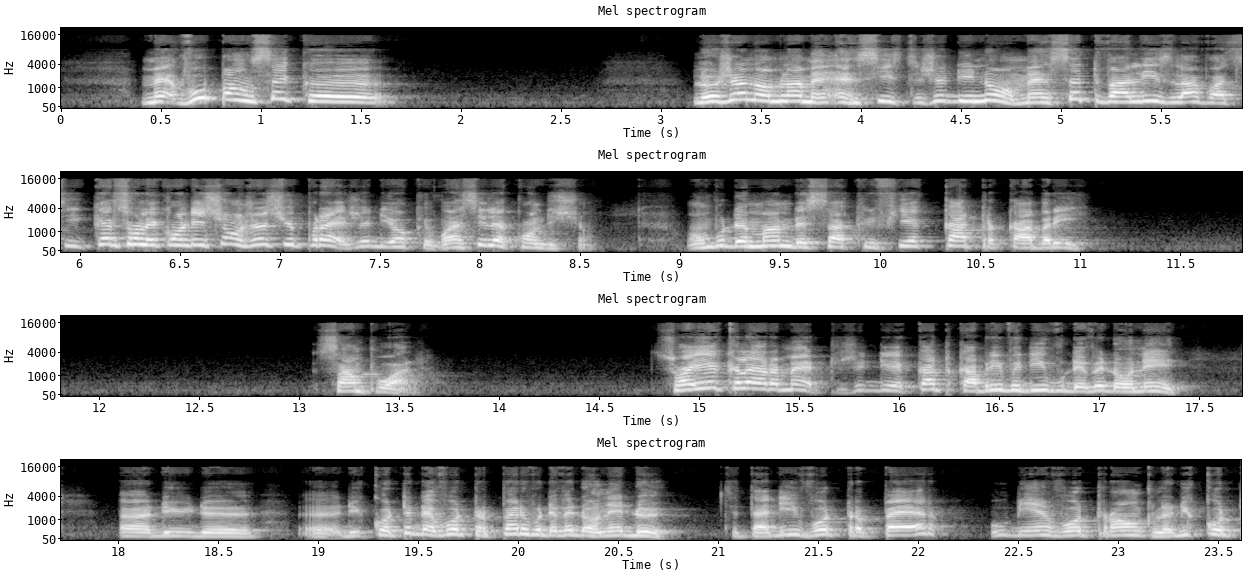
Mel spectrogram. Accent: Gabon; Ça existe même chez nous au Gabon.

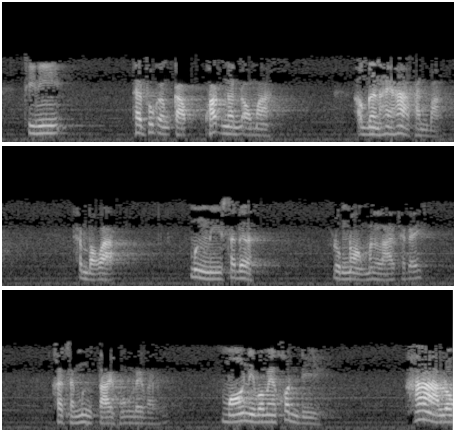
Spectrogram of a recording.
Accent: Sakon Nakhon, Thailand; ผมอยู่สกลนครครับ

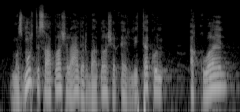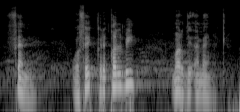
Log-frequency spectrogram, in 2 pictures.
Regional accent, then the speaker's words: Upper Egypt, Egypt; عندنا في الصعيد معروفة قوي الحكاية دي

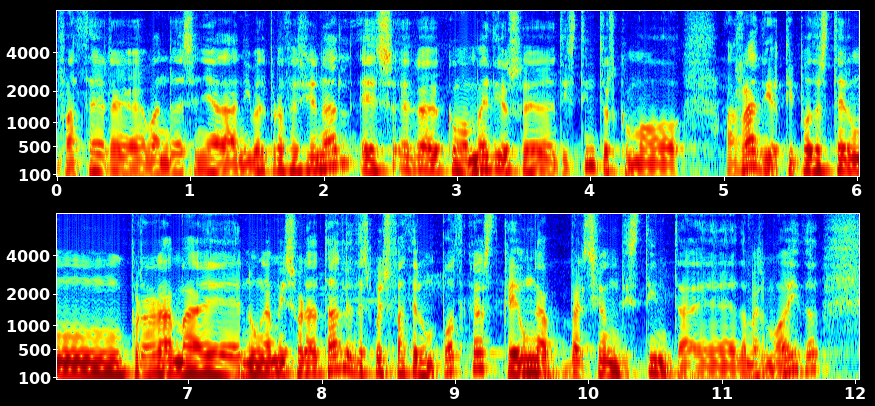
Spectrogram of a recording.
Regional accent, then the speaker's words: Ourense, Galicia, Spain; Eu son de Ourense, entón ali tiñamos as xornadas de banda deseñada en tempos

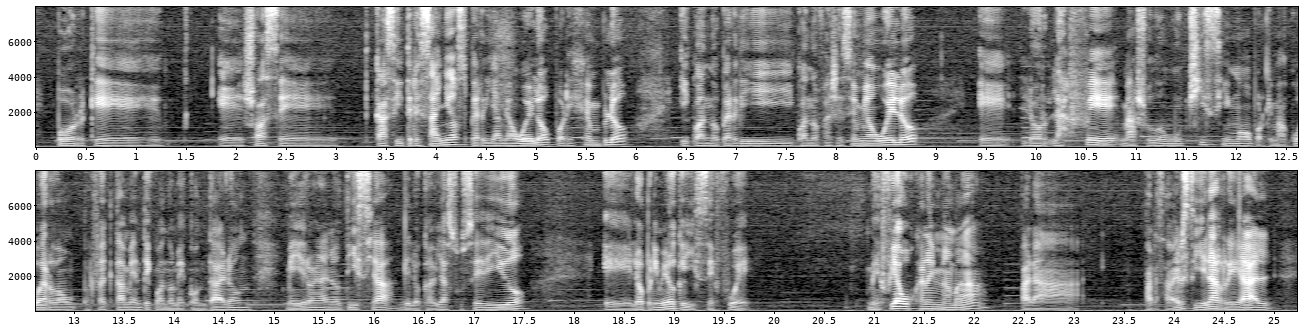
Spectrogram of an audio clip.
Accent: Argentina; me parecía como importante ver el punto de vista religioso porque somos argentinos y en Argentina hay muchísimas personas que son religiosas, que son católicas, cristianas

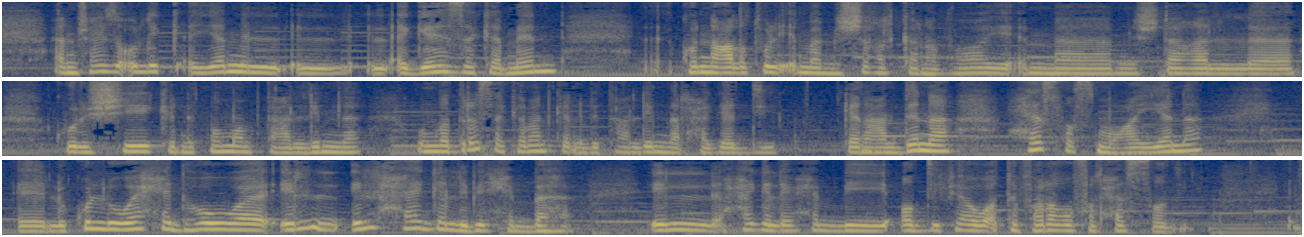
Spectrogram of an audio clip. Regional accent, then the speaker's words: Cairo, Cairo Governorate, Egypt; born there; أنا اتولدت في غمرة في القاهرة

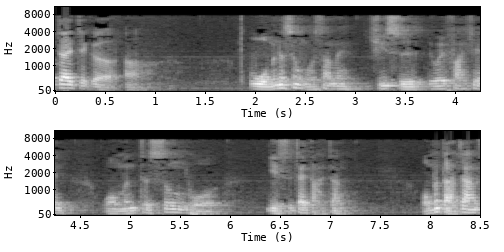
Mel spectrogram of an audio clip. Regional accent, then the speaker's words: Hong Kong; first language Cantonese; Chinese is a second language; also born or lived in Taiwan; 我是来自香港，所以你要听我讲道的话需要点那个耐性啊，因为广东人讲国语的话是有点吃力的啊

